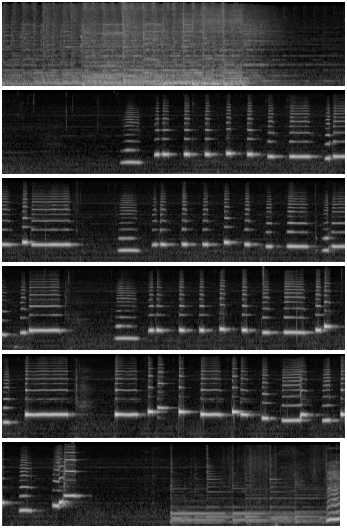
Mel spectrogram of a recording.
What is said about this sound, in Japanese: ということで素敵なリコーダーの音色から始まりました本日の開示前日記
